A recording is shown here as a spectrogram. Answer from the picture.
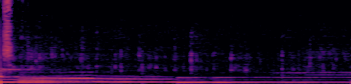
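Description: A single long wolf howl, a sustained tonal wail that rises slightly at the start, then holds steady and slowly drops in pitch, clear with no voices present.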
